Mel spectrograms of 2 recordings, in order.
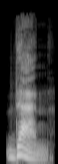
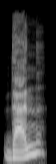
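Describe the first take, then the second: First: "Dan" as an English name, falling; English pronunciation. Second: "Dan" as said in French, N sounded; French pronunciation. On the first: Teacher giving vocabulary, "Dan" in English pronunciation. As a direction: say "Dan" the English way, short A and sounded N. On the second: Teacher translating the name, "Dan" in French pronunciation. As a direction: say "Dan" with a French A, leading on to Daniel. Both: Shown as a demonstration. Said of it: "Quelques mots de vocabulaire".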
